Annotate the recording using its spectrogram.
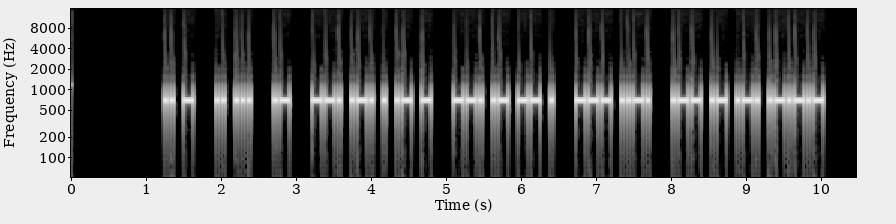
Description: Morse code, heard as a keyed tone, about 28 wpm, 700 Hz. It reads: IT IS A GREAT GAME OF WAR.
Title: Sentences from Top 1000 Words - Review Part 3 - 28wpm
